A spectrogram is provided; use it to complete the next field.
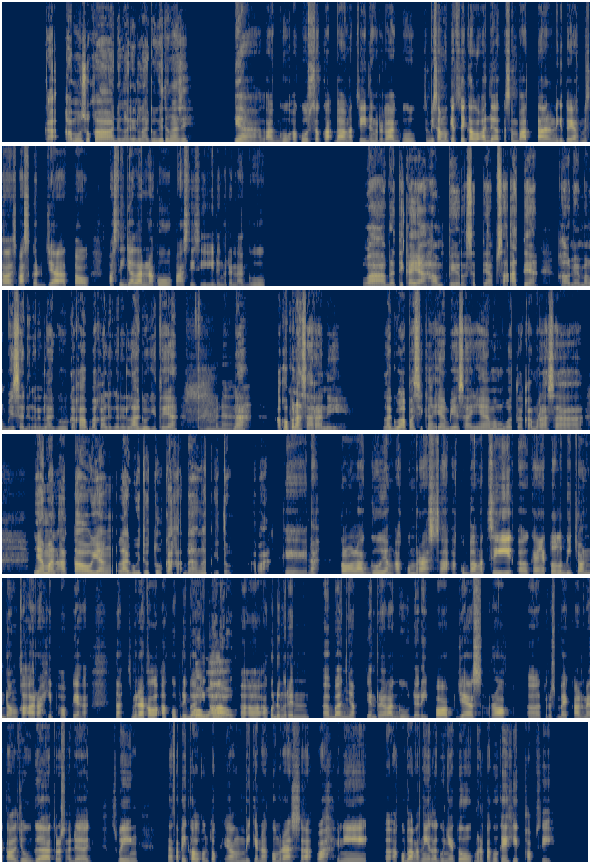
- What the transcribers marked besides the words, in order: tapping; unintelligible speech; other background noise
- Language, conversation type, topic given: Indonesian, podcast, Lagu apa yang membuat kamu merasa seperti pulang atau merasa nyaman?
